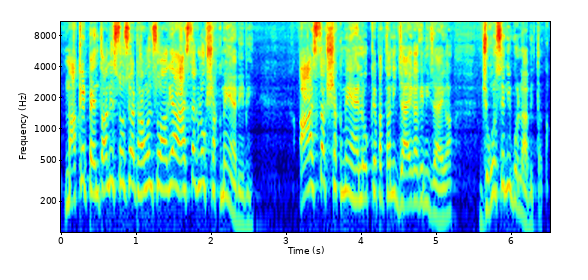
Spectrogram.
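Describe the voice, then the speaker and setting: A man's voice: very high-pitched, sing-song, quick pace, a little mellow. A man appearing as a stock market expert on a TV show, explaining emphatically and repeating key phrases for effect. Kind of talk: explaining to a TV host.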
